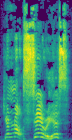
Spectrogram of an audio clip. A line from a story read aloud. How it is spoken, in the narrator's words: yelled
